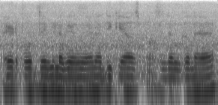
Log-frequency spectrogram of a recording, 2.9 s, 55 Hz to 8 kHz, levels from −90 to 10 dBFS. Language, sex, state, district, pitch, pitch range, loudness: Hindi, male, Chandigarh, Chandigarh, 105 Hz, 105-110 Hz, -14 LUFS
